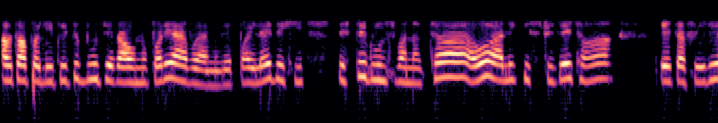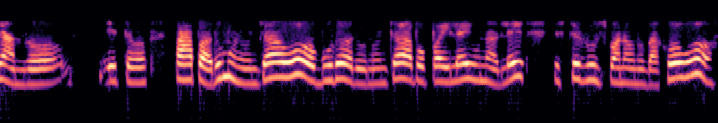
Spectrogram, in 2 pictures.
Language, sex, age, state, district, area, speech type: Nepali, female, 18-30, West Bengal, Darjeeling, rural, conversation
